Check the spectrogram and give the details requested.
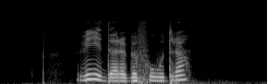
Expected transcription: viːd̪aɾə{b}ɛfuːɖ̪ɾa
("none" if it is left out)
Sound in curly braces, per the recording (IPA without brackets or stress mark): b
